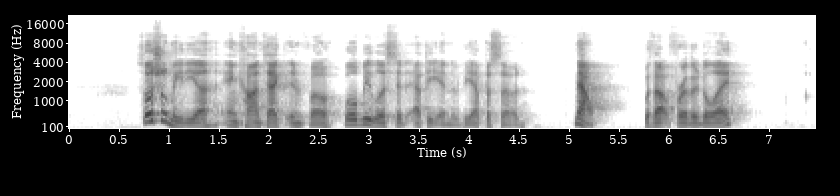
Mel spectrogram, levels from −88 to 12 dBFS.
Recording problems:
none

